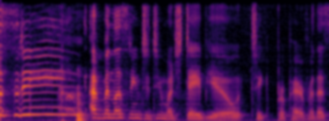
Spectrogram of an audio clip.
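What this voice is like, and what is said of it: Usual voice. Nothing is said of it.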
